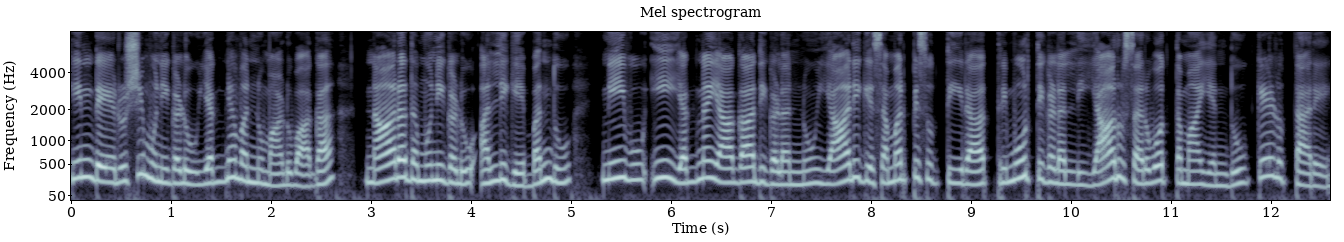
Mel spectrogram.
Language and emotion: Kannada, neutral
